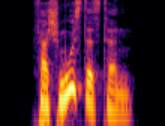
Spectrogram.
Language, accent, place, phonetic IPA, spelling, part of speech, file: German, Germany, Berlin, [fɛɐ̯ˈʃmuːstəstn̩], verschmustesten, adjective, De-verschmustesten.ogg
- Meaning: 1. superlative degree of verschmust 2. inflection of verschmust: strong genitive masculine/neuter singular superlative degree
